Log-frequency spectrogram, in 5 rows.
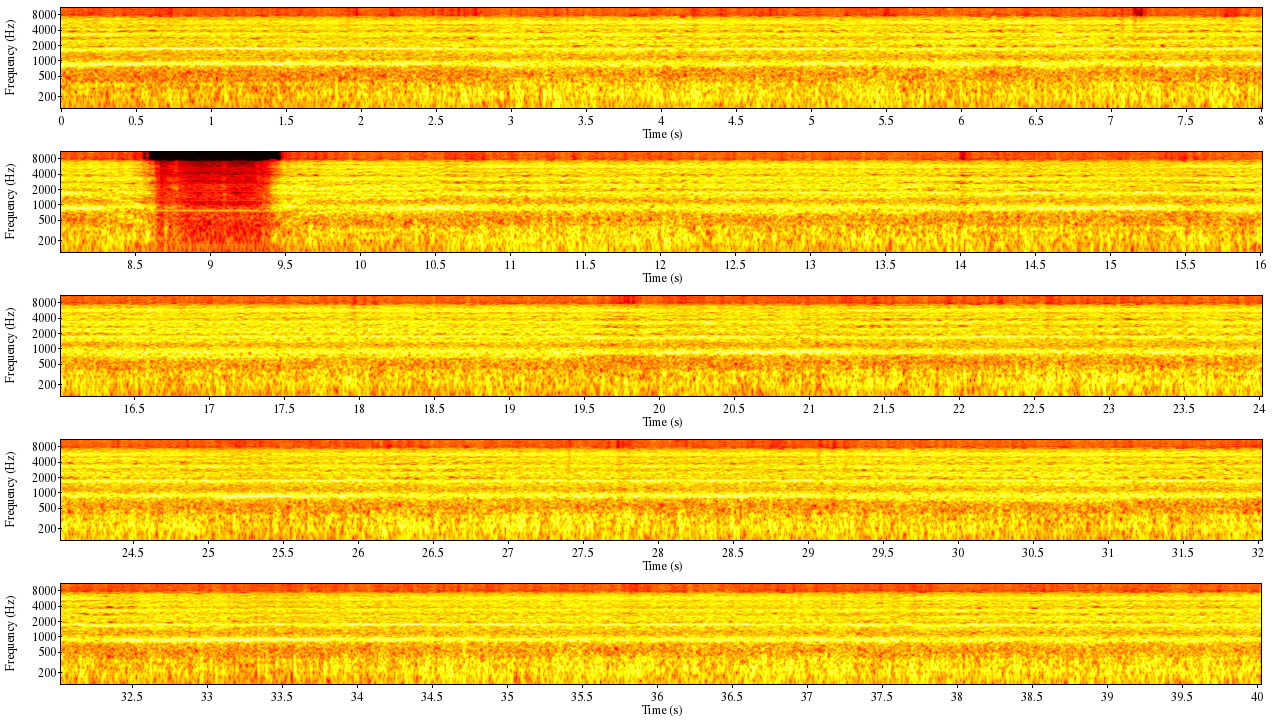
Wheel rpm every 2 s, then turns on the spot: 230, 220, 220, 220, 80, 210, 210, 220, 210, 210, 210, 230, 230, 230, 230, 210, 220, 230, 230, 220.
none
